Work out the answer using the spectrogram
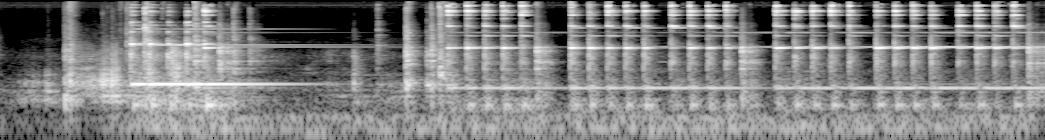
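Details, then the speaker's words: Restored Joker Poker pinball, glass off so chimes are loud: clean bell chimes struck about three to four per second as the max bonus counts down; chime unit works properly. "so we got a max bonus that's what that sounds like"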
